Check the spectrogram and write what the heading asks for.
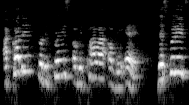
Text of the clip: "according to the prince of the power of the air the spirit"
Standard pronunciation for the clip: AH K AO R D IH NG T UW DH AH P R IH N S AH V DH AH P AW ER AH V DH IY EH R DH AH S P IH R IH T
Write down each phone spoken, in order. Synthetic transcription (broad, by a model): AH K AO D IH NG T UW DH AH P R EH S AH V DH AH P AW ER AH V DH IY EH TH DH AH S P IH R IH T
